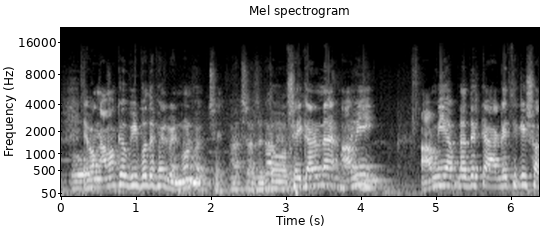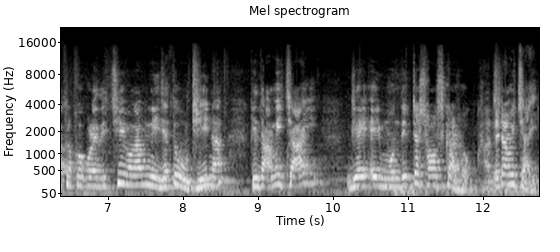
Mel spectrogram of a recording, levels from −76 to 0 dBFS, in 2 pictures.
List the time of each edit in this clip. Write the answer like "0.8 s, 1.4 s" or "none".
none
